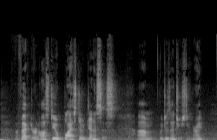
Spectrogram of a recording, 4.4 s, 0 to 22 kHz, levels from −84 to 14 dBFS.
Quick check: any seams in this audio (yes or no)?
yes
